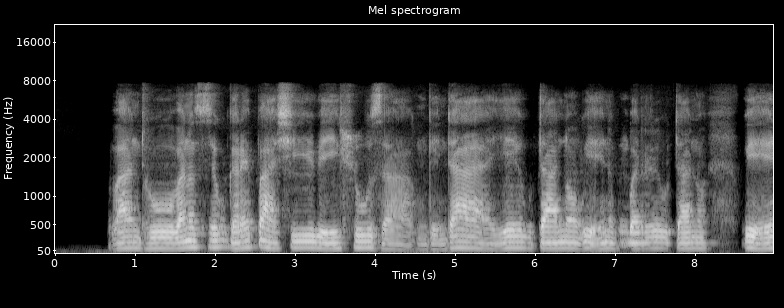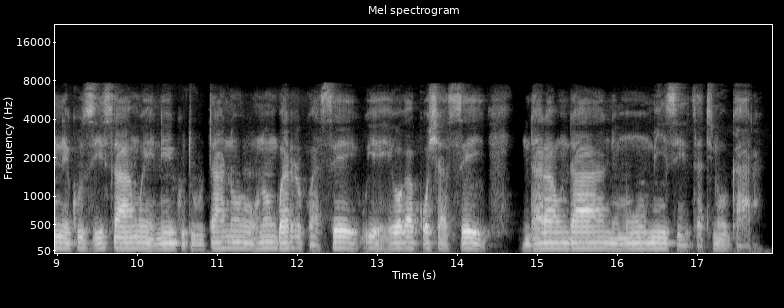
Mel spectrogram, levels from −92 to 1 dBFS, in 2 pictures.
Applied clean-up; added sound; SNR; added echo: neural mask model Resemble Enhance denoiser.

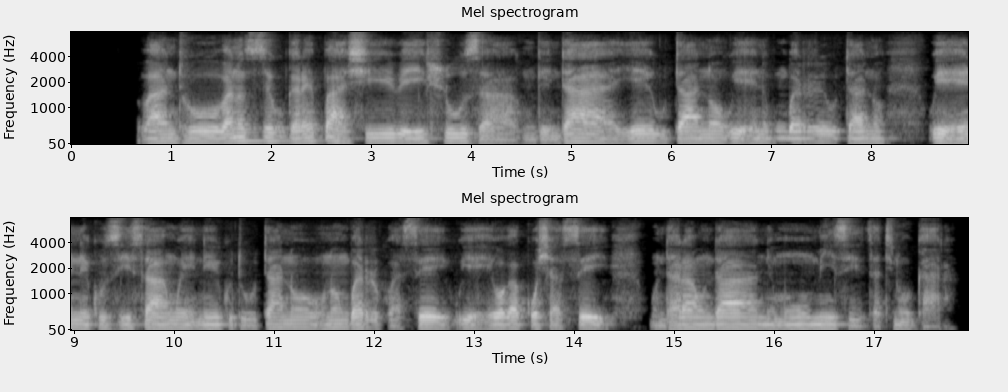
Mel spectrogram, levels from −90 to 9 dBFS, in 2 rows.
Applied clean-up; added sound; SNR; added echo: none; none; none; none.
